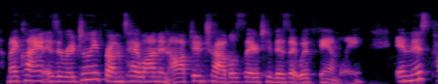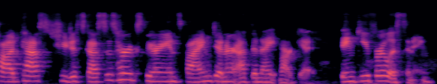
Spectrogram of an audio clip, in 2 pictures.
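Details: Adult woman speaking; no disorder.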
